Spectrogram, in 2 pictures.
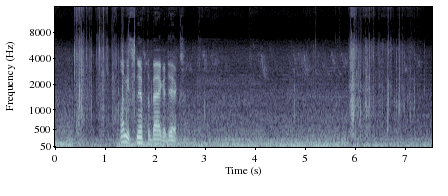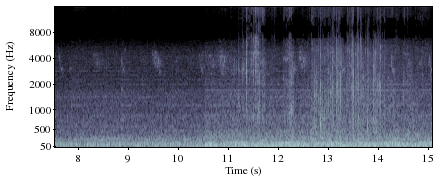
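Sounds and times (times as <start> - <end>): low steady hum: 0.0 - 15.0
potato chips crunching: 0.4 - 1.8, 5.9 - 7.4, 11.2 - 15.0.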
